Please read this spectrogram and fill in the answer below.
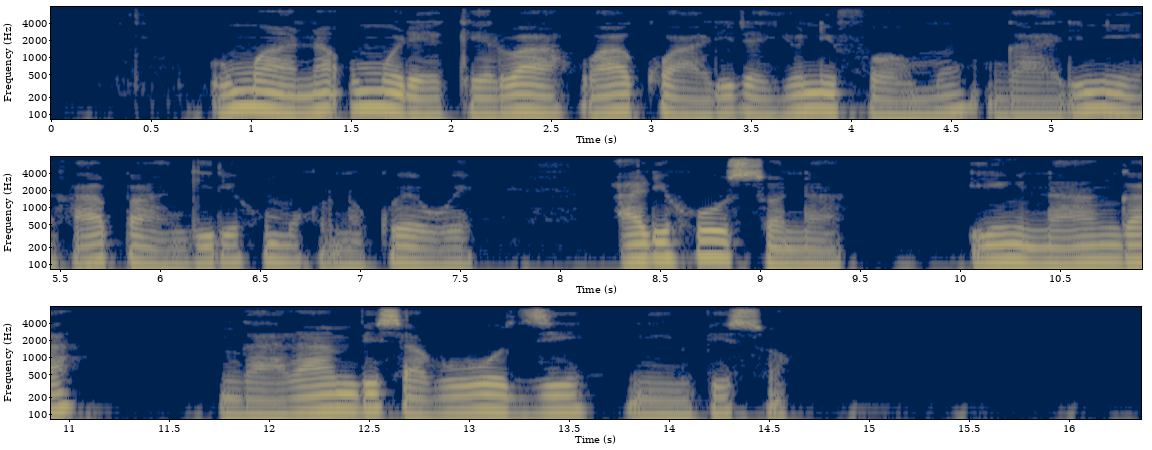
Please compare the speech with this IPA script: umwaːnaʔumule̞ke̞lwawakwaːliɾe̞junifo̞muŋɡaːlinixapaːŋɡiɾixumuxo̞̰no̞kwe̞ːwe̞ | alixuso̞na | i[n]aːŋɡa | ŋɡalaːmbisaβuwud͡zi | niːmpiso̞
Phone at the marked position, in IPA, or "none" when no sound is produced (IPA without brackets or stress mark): n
